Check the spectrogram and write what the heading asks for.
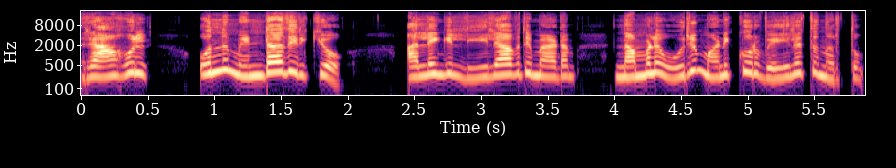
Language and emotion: Malayalam, fearful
